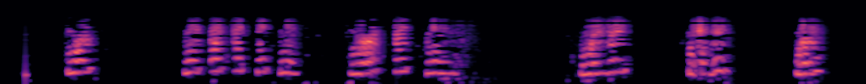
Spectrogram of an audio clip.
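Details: Bengal kitten chattering at birds: short, harmonic, chirpy bursts, some in quick runs of four or five, others single, separated by brief silences.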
